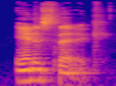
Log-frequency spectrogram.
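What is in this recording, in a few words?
"anesthetic", American English; pronunciations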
